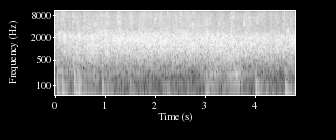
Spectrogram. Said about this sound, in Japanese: これラジオあの世界中で聞こえるラジオですからね皆さんの拍手で世界中の人が元気になるわけでございますから積極的にねやっていただきたいんですけども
